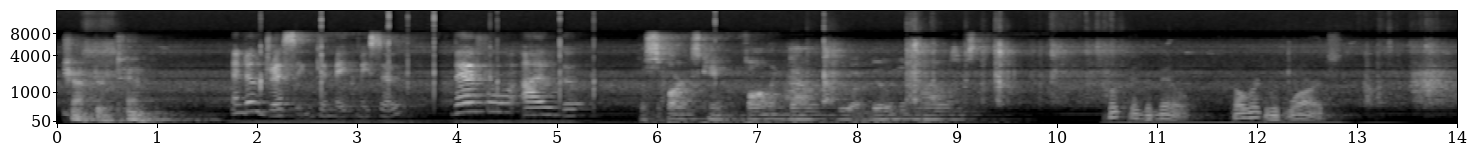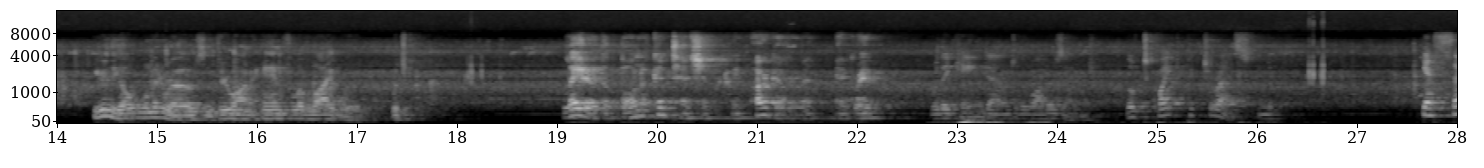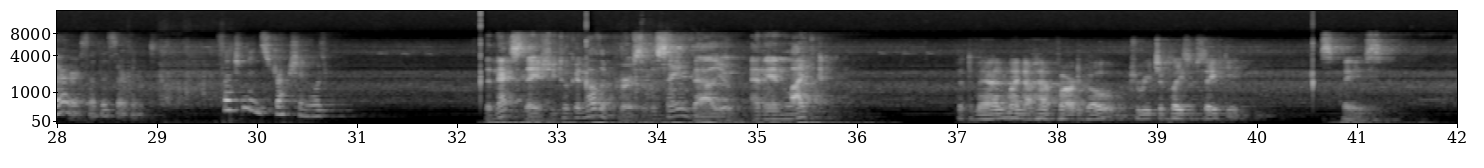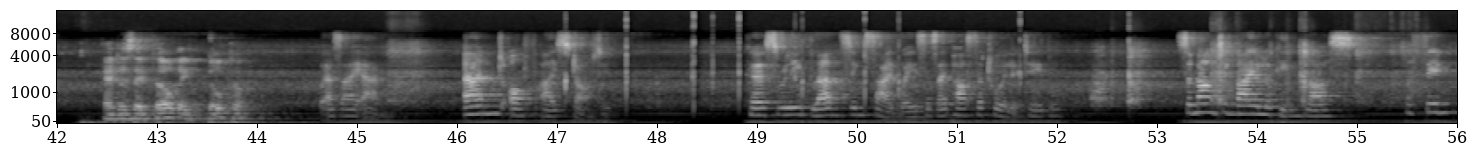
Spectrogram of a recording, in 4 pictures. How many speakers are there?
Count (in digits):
10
